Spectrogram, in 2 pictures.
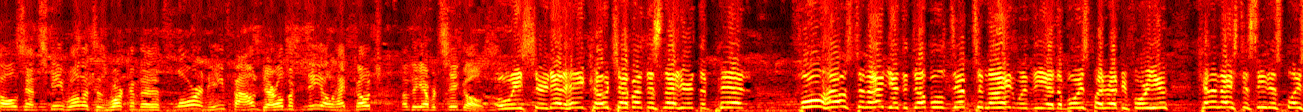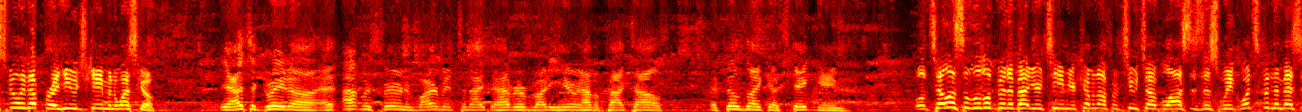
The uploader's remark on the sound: Live from Joe Richer Court at Everett High School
